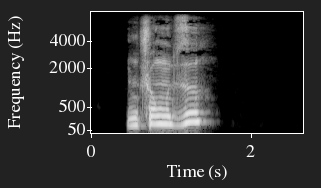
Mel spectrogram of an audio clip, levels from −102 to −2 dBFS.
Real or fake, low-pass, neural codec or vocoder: real; 7.2 kHz; none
